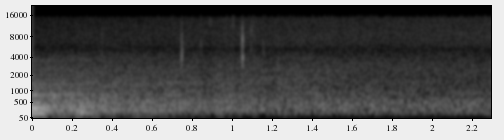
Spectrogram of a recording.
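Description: A pause in a man's speech at a microphone: a faint, steady background hiss of room tone, with the last syllable of his word trailing off at the very start and two faint ticks about a second in.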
